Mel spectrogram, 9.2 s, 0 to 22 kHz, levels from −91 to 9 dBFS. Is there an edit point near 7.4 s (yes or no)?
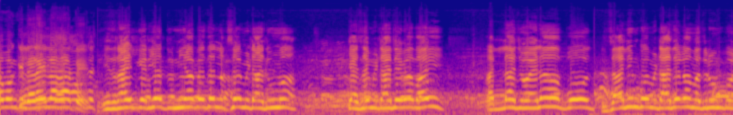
yes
